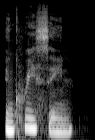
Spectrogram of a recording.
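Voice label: "increasing", American English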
